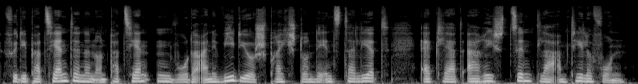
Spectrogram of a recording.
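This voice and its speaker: A woman reporter narrating a scripted radio feature in an even, clear voice. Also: rumbling low, normal speed, no room sound, clean studio sound.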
